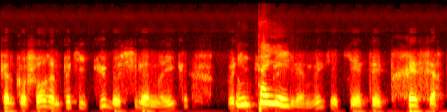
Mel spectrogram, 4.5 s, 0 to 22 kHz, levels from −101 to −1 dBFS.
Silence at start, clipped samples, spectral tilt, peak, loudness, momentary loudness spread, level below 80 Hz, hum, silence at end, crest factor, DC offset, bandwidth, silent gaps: 0 s; under 0.1%; -6.5 dB/octave; -8 dBFS; -28 LUFS; 15 LU; -58 dBFS; none; 0.05 s; 20 dB; under 0.1%; 14 kHz; none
